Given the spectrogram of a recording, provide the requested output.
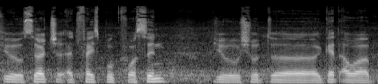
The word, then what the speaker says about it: Sinn: you properly pronounce sin it's just like sin like sense in Germany the same word for sense is also sin and we get a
